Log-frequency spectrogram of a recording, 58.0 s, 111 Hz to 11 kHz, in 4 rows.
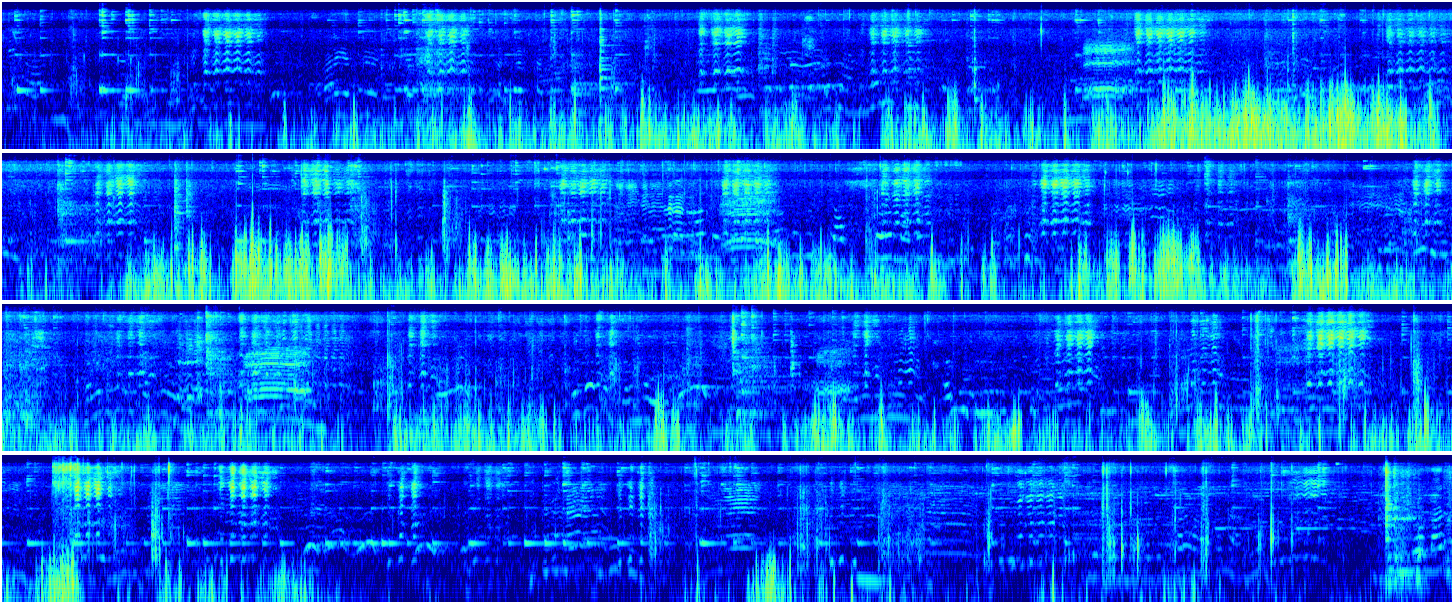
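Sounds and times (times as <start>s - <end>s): sheep bleating: 2.0s - 2.7s, 7.0s - 9.3s, 10.8s - 12.1s, 13.8s - 14.5s, 20.0s - 22.4s, 24.7s - 27.0s, 30.1s - 33.4s, 37.0s - 38.2s, 40.9s - 42.7s, 45.7s - 46.3s, 52.7s - 54.4s, 56.3s - 56.9s.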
